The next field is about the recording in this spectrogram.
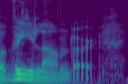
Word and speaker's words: Wilander: Och de flesta uttalade rätt, de betonade honom fel och sa Wilander istället för Wilander.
